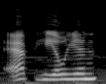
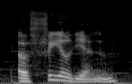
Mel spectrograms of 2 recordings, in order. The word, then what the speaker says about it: aphelion: By the way, I am informed that aphelion can be pronounced aphelion or aphelion.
